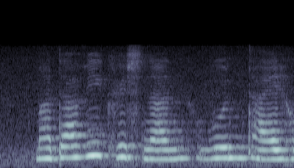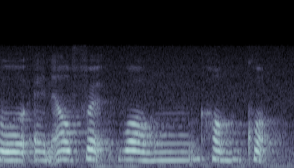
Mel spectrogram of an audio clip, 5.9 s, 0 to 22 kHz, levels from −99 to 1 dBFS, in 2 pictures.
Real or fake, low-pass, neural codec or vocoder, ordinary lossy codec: real; 7.2 kHz; none; none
